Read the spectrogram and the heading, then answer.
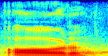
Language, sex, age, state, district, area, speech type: Maithili, male, 18-30, Bihar, Supaul, rural, spontaneous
